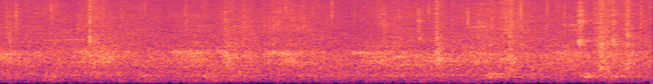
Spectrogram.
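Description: Knabstrupper horse cantering on the lunge, its hoofbeats faint and irregular.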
